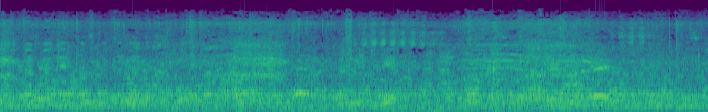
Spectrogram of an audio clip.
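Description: A crowd of men and women chatters all around.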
